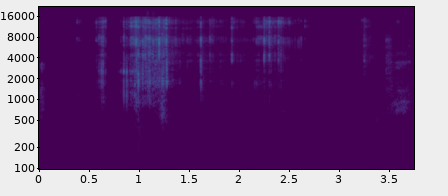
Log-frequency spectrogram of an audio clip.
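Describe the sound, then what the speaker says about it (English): Someone bites into a crunchy vegan bagel bite pizza with Italian sausage and tomato, giving several close, crisp crunches and chewing sounds in short irregular bursts, quiet otherwise. "we're just going to go bite right into it"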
